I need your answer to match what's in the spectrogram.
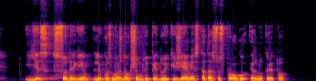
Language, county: Lithuanian, Marijampolė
